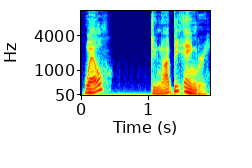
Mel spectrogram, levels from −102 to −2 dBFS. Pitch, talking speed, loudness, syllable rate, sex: 135 Hz, 155 wpm, -17 LUFS, 4.4 syllables/s, male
